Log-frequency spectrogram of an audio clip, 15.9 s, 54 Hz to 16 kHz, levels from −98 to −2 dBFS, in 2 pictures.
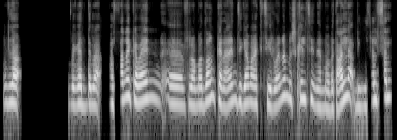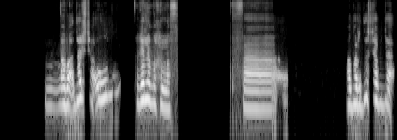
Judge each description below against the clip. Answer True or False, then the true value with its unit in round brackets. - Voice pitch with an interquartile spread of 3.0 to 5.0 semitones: True (3.6 semitones)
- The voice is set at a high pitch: True (240 Hz)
